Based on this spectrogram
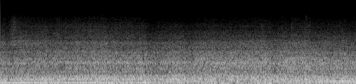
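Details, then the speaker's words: Honda Civic driving with damaged muffler patched using Flex Tape and Flex Seal, warming up: steady, even low exhaust drone with no rasp or leak puffing, sounding sealed and normal; the repair later failed to hold. "I mean it sounds good though like to be honest it sounds normal yeah it's only loud what it needs to be"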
